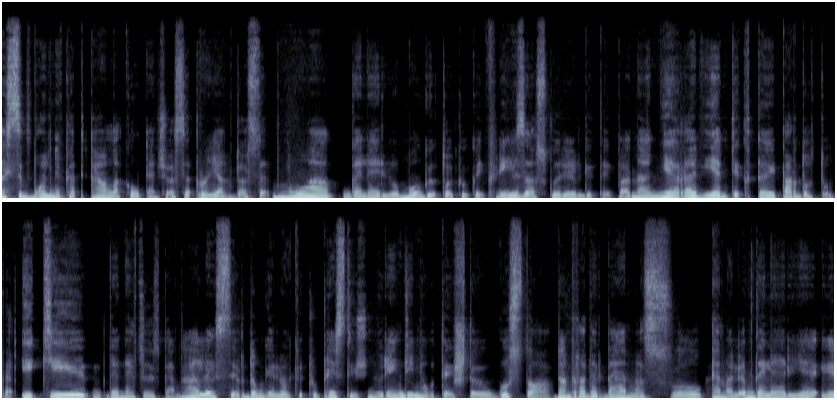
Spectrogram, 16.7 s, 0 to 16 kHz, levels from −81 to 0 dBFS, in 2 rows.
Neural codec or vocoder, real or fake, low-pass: codec, 44.1 kHz, 2.6 kbps, DAC; fake; 14.4 kHz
